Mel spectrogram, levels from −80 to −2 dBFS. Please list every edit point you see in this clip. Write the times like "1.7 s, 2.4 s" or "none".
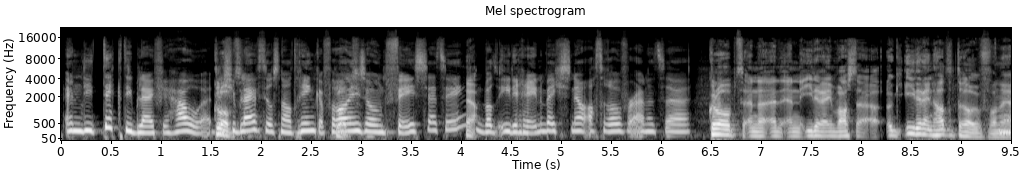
none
